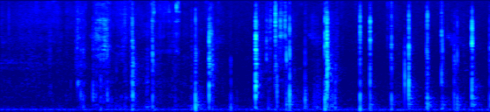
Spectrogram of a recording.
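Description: Plastic Schleich toy horse figures being walked along a wooden floor by hand, their hooves tapping in a string of irregular light clicks that starts about a second in, over a faint steady low hum.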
